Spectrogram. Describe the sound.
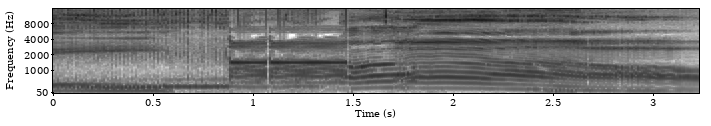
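As a clue in a guessing game, a voice imitates an airplane taking off with a loud, buzzy, continuous drone that shifts abruptly and then sweeps upward in pitch, like engines revving down a runway.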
